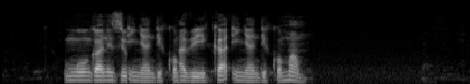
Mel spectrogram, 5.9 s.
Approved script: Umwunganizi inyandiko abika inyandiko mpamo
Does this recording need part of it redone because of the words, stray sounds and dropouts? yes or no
no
